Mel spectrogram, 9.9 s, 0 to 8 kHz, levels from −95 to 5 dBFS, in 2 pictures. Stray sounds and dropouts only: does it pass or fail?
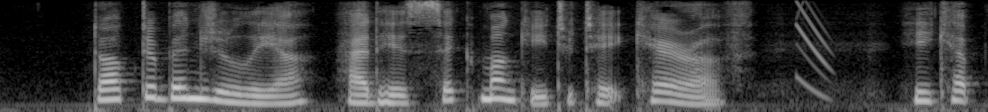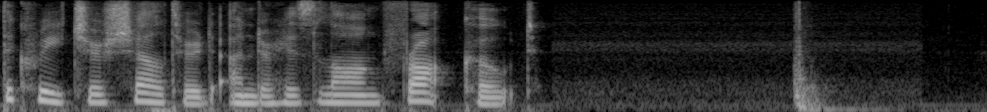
fail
